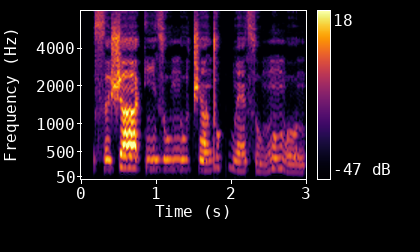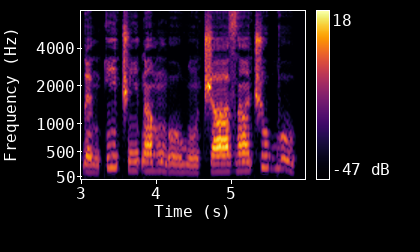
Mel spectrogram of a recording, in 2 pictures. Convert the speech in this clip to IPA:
sə˧ʃaː˦kĩ˧zu˧ nu˧t͡ʃã˧du˦k bɛ̃˧ su˨mũ˦moː˨n ɗɛ˨nkĩ˦ t͡ʃĩ˧ɗã˧m ŋoː˧wũ˨ t͡ʃaː˧ zã˧t͡ʃu˦bu˦˨

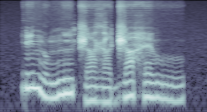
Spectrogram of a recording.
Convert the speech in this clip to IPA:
ɾi˦no˨ ŋĩ˦ t͡ʃa˨ɣa˨d͡ʒa˦hɛ˦ βu˦

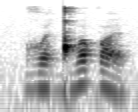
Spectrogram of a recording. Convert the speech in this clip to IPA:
ʁʷæɡ͡ǃoqʷæ

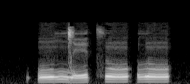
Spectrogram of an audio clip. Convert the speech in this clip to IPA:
ʔũ˨˦ŋ͡ǀe˨˦t͡sõ˥ | lõ˥

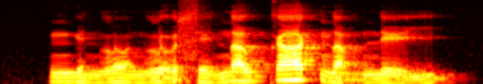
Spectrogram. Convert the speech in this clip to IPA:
ŋe̤˨˩nlɔ̤˨˩n lo̰˧˥se̤˨˩ na˧wkaː˦˥k̚ na̰˧˨mne˧˩˨j

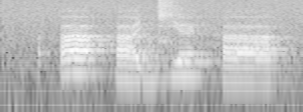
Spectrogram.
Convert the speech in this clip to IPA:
ʔä˦hä˨ d͡ʑɛ˦hä˨

